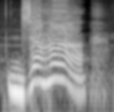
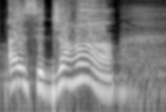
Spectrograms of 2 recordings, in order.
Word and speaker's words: जहां: के लिए जहां क्या जहां आ देखिए यहां पर लास्ट में दोस्तों जो उच्चारण हो रहा है ना उसका ध्वनि जो है नाक से निकल रहा है जहा देखि ज हा ऐसे जहां ठीक ना लेकिन जब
